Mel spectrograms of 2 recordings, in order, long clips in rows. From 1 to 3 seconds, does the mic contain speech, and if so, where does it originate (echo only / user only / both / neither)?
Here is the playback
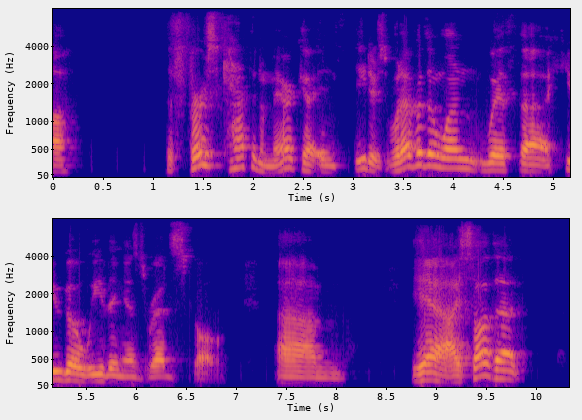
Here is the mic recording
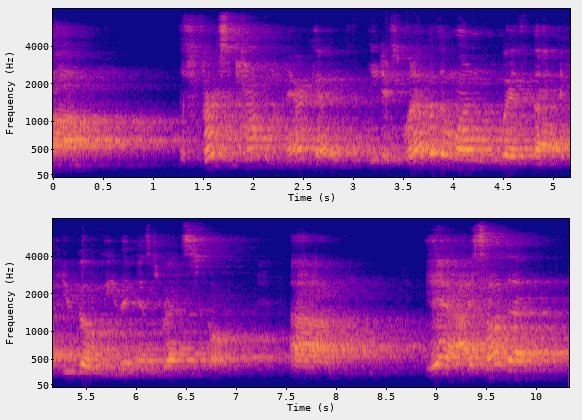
echo only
